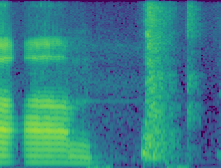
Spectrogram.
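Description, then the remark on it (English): A dog barks: one drawn-out, tonal bark, then a short pause and a rougher, breathier bark with a brief trailing yelp. “Dog number one chiming in.”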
